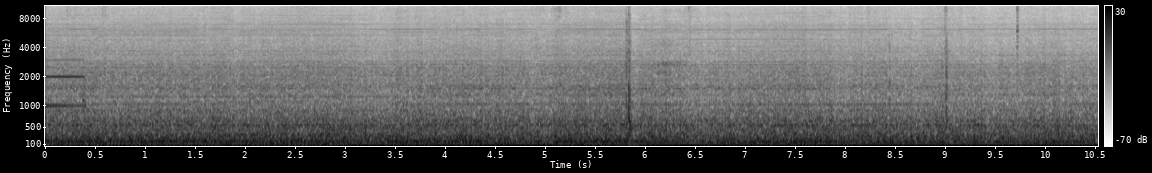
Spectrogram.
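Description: Steady deep rumble of a car's engine, heard inside the cabin through a dashboard-mounted camera. A thin steady beep stops just after the start, and light clicks come about six and nine seconds in.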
